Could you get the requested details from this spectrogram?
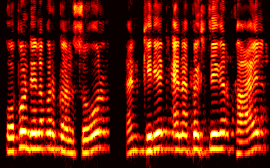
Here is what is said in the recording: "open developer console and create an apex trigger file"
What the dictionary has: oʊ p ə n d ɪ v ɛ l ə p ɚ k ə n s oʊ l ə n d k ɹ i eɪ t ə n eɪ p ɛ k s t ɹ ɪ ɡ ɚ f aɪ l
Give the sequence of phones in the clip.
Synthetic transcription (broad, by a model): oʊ p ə n d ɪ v l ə p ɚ k ə n s oʊ l ə n d k ɹ i eɪ t ə n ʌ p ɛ k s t ɪ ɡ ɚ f aɪ l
